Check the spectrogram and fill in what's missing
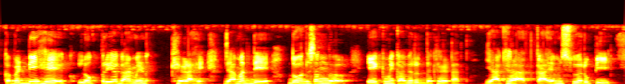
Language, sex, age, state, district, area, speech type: Marathi, male, 18-30, Maharashtra, Raigad, rural, spontaneous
